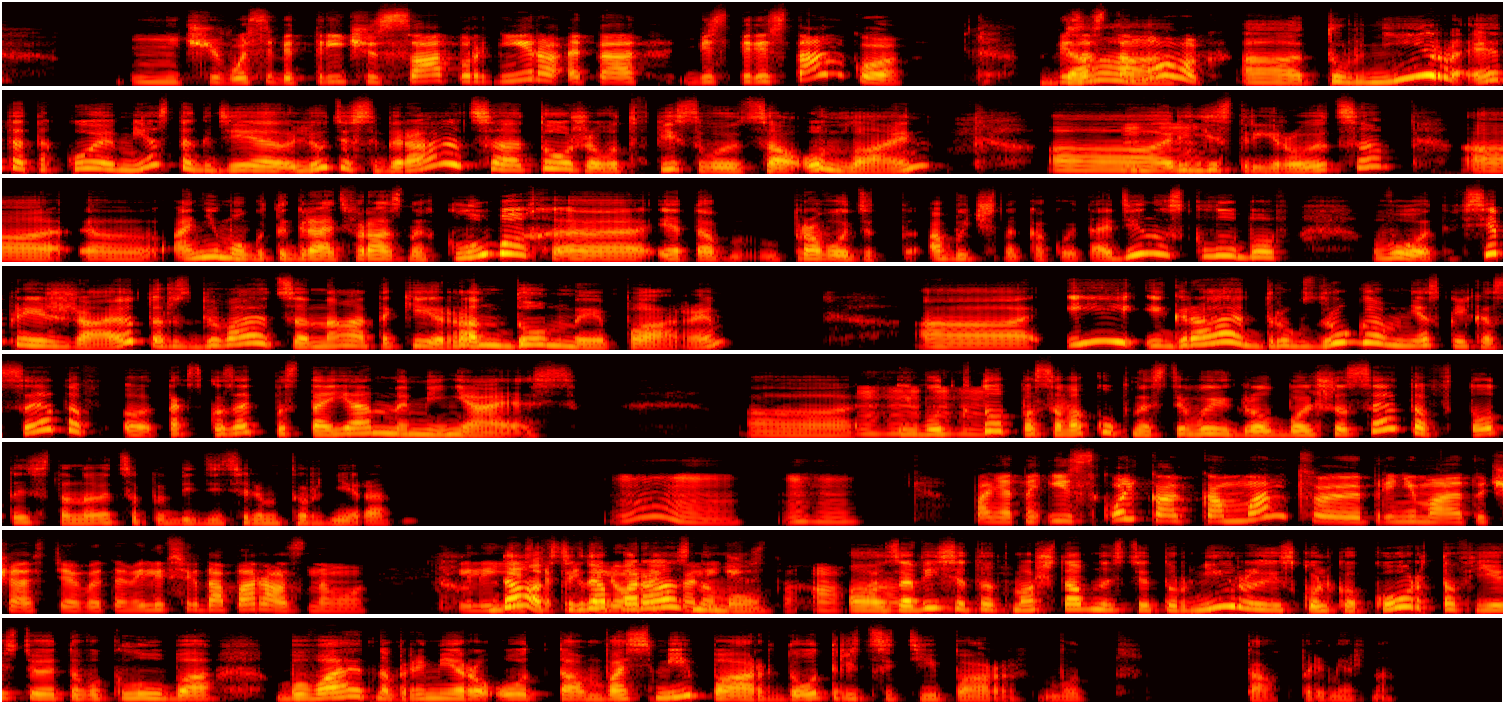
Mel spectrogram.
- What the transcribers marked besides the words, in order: tapping
- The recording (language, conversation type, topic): Russian, podcast, Почему тебе нравится твоё любимое хобби?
